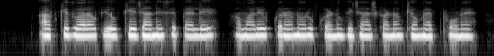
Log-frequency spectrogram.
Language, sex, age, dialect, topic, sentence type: Hindi, male, 18-24, Hindustani Malvi Khadi Boli, agriculture, question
